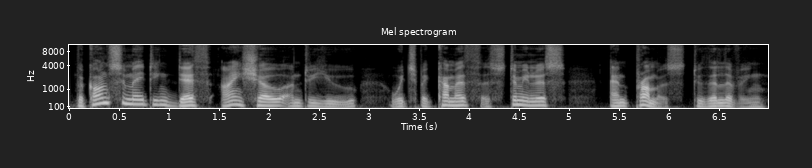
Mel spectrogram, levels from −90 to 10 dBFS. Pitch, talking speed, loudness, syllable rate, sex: 125 Hz, 135 wpm, -21 LUFS, 4.6 syllables/s, male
